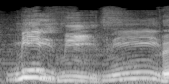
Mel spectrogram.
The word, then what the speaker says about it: Meade: Oye, se pronuncia Mid, entonces ya todo el mundo pronunciaba el lapido correcto.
